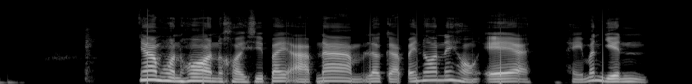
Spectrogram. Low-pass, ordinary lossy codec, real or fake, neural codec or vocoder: 14.4 kHz; none; real; none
